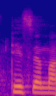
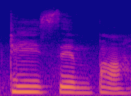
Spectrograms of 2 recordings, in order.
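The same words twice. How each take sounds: First: DECEMBER with an unstressed middle and ending; English pronunciation. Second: DECEMBER in Burmese accent, "dee-zim-BA". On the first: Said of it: "we say December". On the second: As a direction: say DECEMBER with full "zim" and open "ba". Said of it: "we say December in Burmese accent". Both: Shown as a demonstration.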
